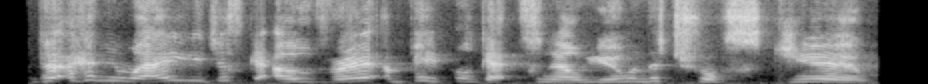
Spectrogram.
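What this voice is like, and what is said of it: Yorkshire English accent. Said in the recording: “my Yorkshire accent, which that's me, I'm Yorkshire accent”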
